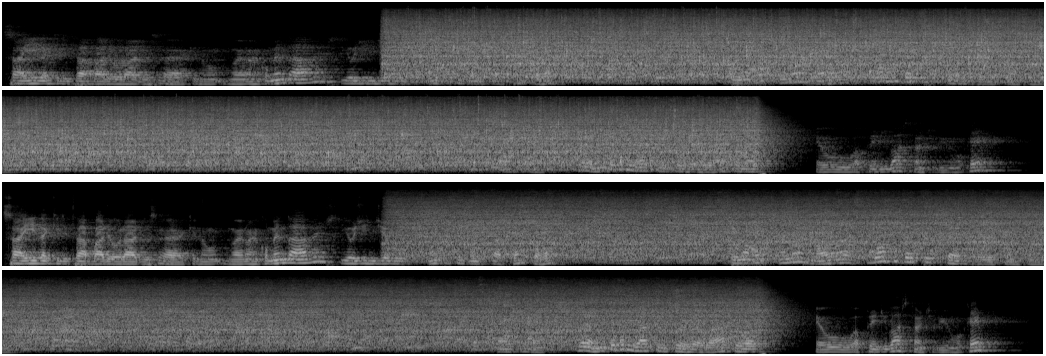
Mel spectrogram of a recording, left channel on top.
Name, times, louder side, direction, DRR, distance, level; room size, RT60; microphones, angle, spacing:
voice 1, 0.0-5.5 7.3-10.5 15.4-15.8 16.2-18.0 18.6-20.3, right 4 dB, 70° right, 5 dB, 0.4 m, -34 dB
voice 2, 3.5-3.9 6.0-6.6 6.9-7.3 7.5-8.1 10.9-11.4 12.2-12.6 13.0-15.7, equal, ahead, -1 dB, 0.4 m, -42 dB
sound 1, 3.8-18.0, left 4 dB, 80° left, 0.4 m, -28 dB
3.6 x 2.5 x 3.5 m, 0.91 s
head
